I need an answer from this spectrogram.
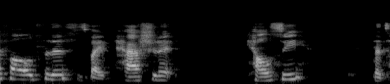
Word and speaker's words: Passionate Kelsey: The tutorial I followed for this is by Passionate Kelsey.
